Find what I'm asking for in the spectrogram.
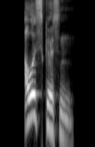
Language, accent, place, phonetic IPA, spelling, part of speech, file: German, Germany, Berlin, [ˈaʊ̯sˌɡʏsn̩], Ausgüssen, noun, De-Ausgüssen.ogg
- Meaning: dative plural of Ausguss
